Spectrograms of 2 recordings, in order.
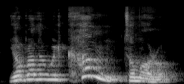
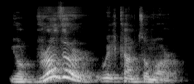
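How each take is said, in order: First: The stress falls on the word come. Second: The stress falls on the word brother. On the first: He will come rather than stay at home. "When you when you stress the word come" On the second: It is the brother, not a sister or cousin. "I stress the word brother"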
